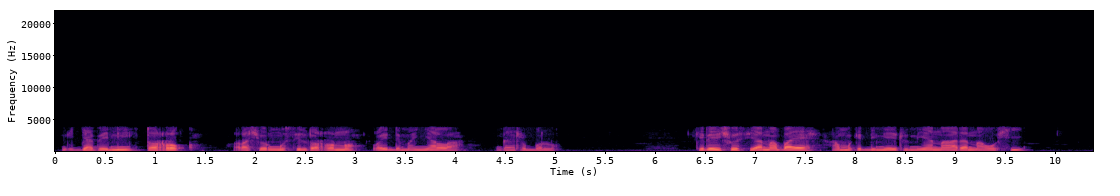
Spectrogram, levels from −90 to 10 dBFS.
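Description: Listening to this speech recording, carried over G.711 telephone coding with its narrow line band that leaves nothing above about 3.8 kHz, nothing stood out as a problem.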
